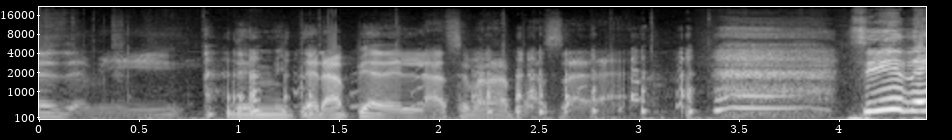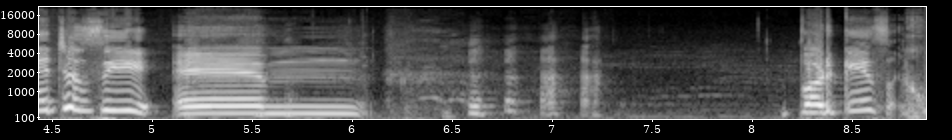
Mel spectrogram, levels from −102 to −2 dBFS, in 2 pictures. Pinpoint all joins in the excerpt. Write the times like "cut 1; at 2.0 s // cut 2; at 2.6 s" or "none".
none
